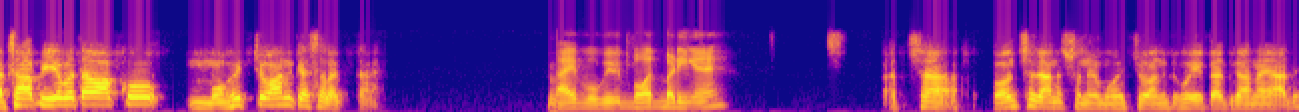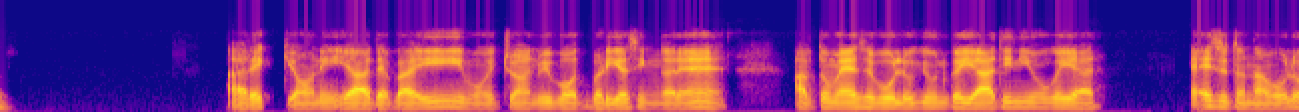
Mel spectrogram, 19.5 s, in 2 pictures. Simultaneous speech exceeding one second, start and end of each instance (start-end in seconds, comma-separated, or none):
none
